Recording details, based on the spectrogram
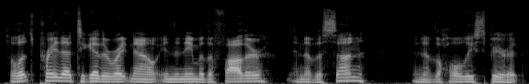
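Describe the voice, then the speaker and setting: A man's voice: medium pitch, brisk, gravelly, dry recording, studio quality. A man hosting a faith radio show, affably wrapping up an interview and leading a prayer.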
